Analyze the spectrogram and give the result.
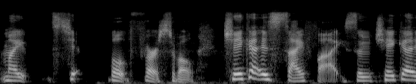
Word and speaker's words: Chaika: So this is, uh, make sure I'm saying it right now, Chaika? – Yes, beautiful.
